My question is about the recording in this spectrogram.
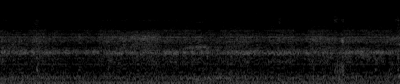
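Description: Faint, steady soft rustle of a cloth wiping stain off a small clay sculpture, over quiet room hiss.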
